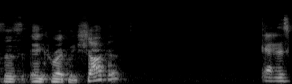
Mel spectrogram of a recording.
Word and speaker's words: Chaka: tonight's speaker maya please tell me if i pronounce this incorrectly shaka that is correct okay maya shaka is a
